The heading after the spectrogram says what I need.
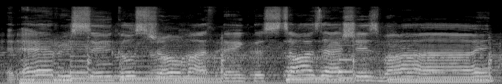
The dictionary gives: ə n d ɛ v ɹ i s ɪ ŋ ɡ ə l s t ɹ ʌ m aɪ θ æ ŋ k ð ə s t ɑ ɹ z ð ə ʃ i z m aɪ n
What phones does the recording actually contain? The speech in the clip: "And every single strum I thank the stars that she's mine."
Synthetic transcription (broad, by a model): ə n ɛ v ɹ i s ɪ ŋ ɡ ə l s t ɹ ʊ m aɪ θ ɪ ŋ k ð ə s t ɑ ɹ z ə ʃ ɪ z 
